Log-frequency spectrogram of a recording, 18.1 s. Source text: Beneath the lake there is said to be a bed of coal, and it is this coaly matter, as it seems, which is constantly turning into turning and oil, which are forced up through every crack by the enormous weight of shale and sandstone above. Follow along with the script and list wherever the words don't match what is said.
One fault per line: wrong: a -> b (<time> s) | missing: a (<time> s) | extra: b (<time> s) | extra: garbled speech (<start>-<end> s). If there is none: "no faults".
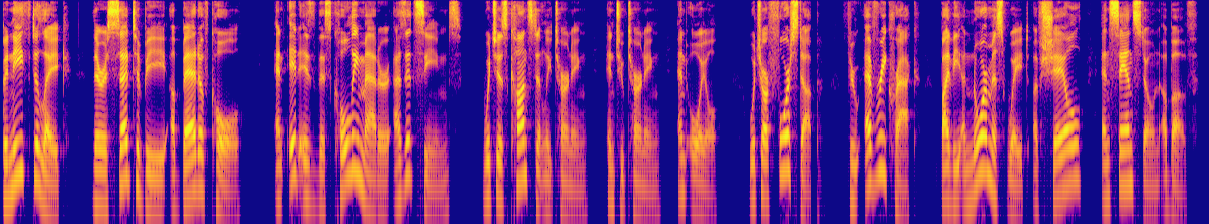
no faults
